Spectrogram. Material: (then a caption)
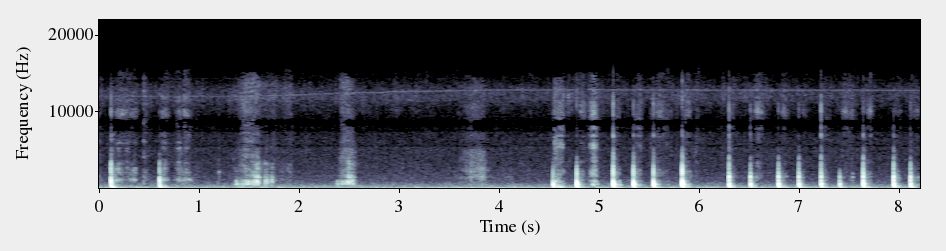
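Glass, plastic. A plastic stylus tip writes in quick strokes on an iPad's glass screen covered with a matte, paper-like plastic film. Soft, scratchy rubs and a few isolated taps come first, then a fast run of crisp, dry ticks in the second half, seventeen short hits in all, each dying away almost at once with a mid-pitched, papery scratch.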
